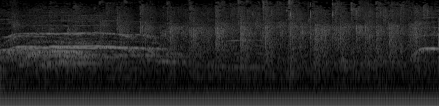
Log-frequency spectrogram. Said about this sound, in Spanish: ¿Cuántos dan un grito de júbilo?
